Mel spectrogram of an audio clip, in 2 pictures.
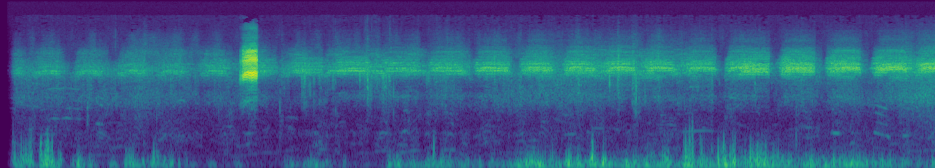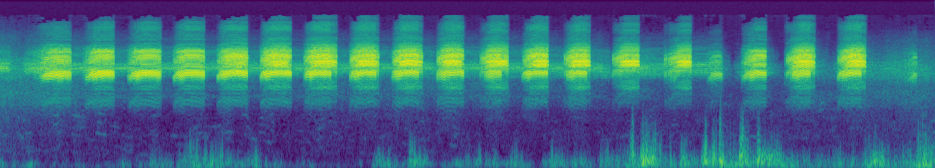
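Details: Caught cricket, the kind whose chirping is heard everywhere, giving high, evenly pulsed chirps about twice a second. They are softer and mixed with low handling thumps and rustling early on, then loud and steady from midway.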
